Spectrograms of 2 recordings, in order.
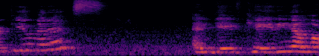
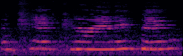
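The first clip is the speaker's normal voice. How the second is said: tearful; 7 semitones higher than usual. Acted. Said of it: "a great big tear".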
